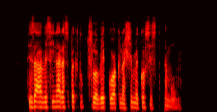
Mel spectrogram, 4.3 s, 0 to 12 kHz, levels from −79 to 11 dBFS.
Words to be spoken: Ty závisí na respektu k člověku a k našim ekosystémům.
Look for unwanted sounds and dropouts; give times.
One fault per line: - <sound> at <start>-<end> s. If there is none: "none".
- dropout at 3.2-3.3 s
